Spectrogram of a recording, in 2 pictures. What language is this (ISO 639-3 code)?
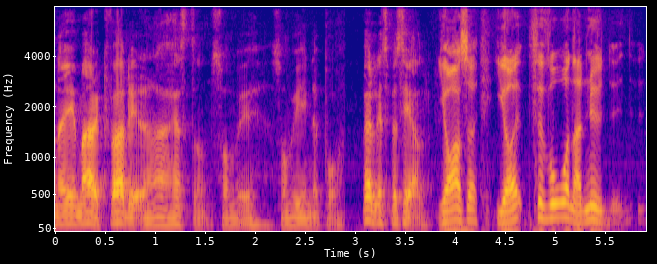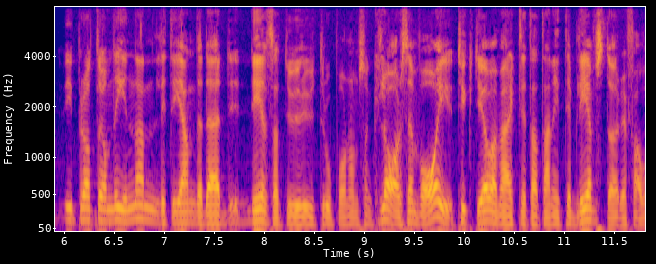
swe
